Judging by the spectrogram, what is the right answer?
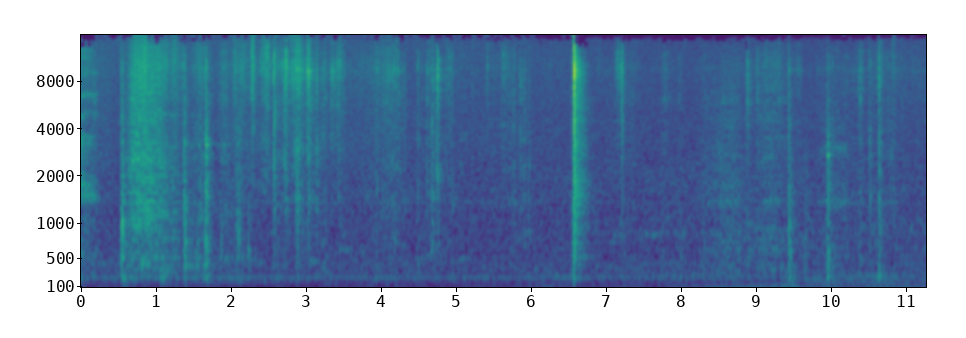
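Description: Handling of a plastic Marvy Uchida border punch and its paper-holder track: a rustle of paper near the start, scattered light clicks, and one sharp plastic click about two thirds of the way through as the punch is set onto the track.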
